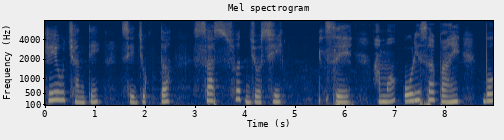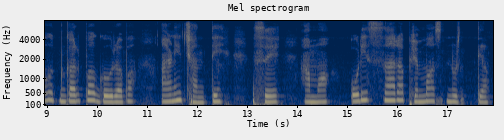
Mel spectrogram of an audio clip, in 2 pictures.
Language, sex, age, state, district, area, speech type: Odia, female, 18-30, Odisha, Bhadrak, rural, spontaneous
